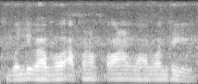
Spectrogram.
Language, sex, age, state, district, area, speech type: Odia, male, 60+, Odisha, Sundergarh, urban, spontaneous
